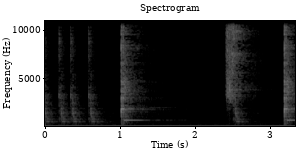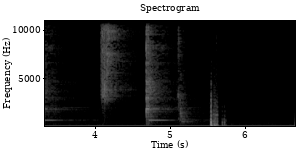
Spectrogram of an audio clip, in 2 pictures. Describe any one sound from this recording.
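Short menu blips sound a few times.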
